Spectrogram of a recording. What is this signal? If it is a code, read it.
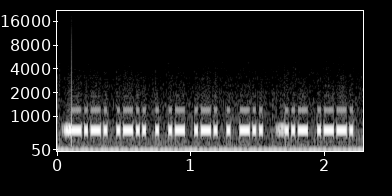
Morse code, heard as a keyed tone, about 50 wpm, 600 Hz, with radio noise. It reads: CLEARED UP
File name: archived / CRSnet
